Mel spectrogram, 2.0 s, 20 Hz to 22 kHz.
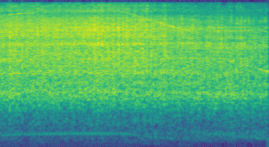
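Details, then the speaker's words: DeWalt D25003K rotary hammer with a chisel fitted: it won't stay in hammer mode. A high, rapid, continuous ratcheting chatter over the motor with no heavy blows means the mechanism is trying but never hammers. "When I get over to hammer, it doesn't want to stay in hammer mode one. Yeah. And it won't stay. And when I get it to stay, it doesn't it doesn't hammer."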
